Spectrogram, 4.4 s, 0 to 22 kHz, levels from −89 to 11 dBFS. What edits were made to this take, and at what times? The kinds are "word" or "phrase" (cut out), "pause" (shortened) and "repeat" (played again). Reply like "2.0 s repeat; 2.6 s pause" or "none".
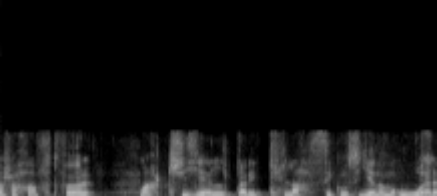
1.4 s word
